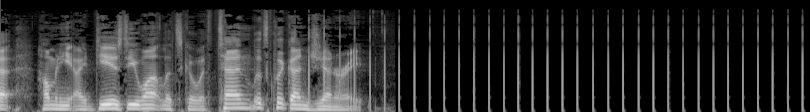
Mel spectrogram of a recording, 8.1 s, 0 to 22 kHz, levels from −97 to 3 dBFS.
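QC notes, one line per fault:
2.95–8.04 s, train of clicks: a regular ticking of about 6.7 clicks per second, around forty in all, each standing out well above the audio at its peak, roughly 15 dB higher, and present in quiet gaps as well. The clicks share the same shape and keep an even pace. That sets them apart from random crackle or isolated pops, and because they sit on top of the audio rather than cutting it out, they are not dropouts. The likely cause is interference from nearby equipment or a faulty connection or power supply.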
